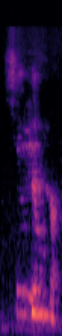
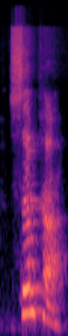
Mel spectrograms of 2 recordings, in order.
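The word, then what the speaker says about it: שמחה: Simcha. Simcha.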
